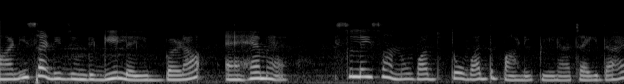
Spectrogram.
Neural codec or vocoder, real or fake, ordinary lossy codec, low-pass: none; real; none; 7.2 kHz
